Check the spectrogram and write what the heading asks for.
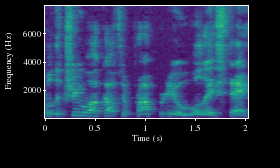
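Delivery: ordinary delivery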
